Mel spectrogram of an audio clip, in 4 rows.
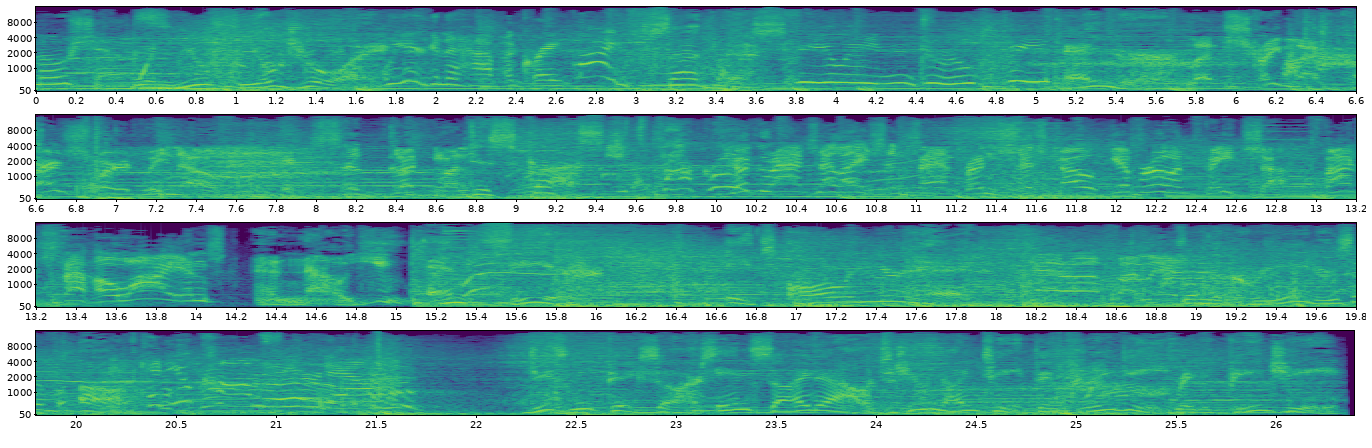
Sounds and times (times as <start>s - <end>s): Music: 0.0s - 14.2s, 14.8s - 26.3s.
